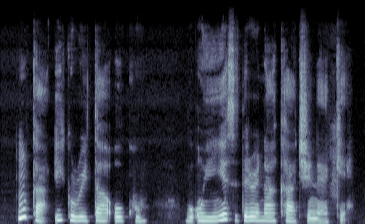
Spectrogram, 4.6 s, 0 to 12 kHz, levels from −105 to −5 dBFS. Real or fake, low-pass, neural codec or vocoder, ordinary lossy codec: real; 10.8 kHz; none; Opus, 64 kbps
